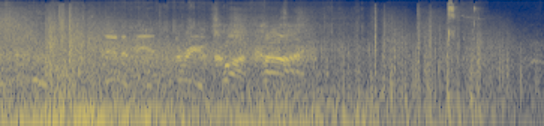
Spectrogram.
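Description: Missile strikes and gunfire in the Cold War strategy game WARNO, a dense ongoing rumble of distant artillery-like blasts and scattered shots, loud and steady before easing slightly toward the end, with a voice talking over it.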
